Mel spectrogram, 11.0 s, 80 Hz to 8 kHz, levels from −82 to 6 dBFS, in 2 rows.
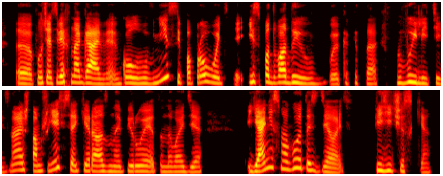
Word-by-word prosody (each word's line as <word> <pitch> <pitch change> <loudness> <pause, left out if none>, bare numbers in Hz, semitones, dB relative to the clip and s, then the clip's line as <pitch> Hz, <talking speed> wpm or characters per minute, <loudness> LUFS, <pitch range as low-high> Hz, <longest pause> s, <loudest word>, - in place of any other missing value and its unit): э, 180 -3 +1
получается 200 +2 0
вверх 220 +2 +4
ногами, 200 -6 +4
голову 190 +1 0
вниз- 255 - -2
и - - -1
попробовать 195 +1 -1
и - - -7 0.2
из-под 235 -3 0
воды 220 -2 +4
в 180 -1 -7 0.3
как 185 -3 -17
это, 180 -3 -8 0.2
вылететь. 195 -4 0
Знаешь, 230 +3 -1
там 195 0 0
же 205 - -9
есть 320 +6 +1
всякие 210 - -1
разные 190 -1 0
пируэты 190 -1 -3
на 175 0 -7
воде. 175 -1 -5 0.6
Я 190 +1 +8
не 325 +1 -1
смогу 275 0 -1
это 275 -7 +1
сделать. 175 -7 -4 0.3
Физически. 200 -7 -2
195 Hz, 165 wpm, -25 LUFS, 185-220 Hz, 0.6 s, Я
